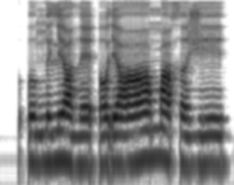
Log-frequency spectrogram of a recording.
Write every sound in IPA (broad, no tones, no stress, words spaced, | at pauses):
ʔoŋəlʲɑ ðɛʔɔɾʲɑː mɑxʌʒɪ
